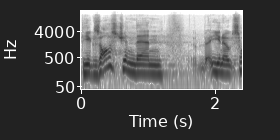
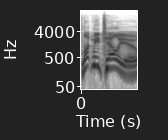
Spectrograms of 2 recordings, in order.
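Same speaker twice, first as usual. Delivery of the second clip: preachy, self-righteous, holier-than-thou put-on voice; 6 semitones higher, 5 dB louder than usual. Mocking people who speak as if above everyone: self-righteous Pharisee voice. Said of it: "you like that voice?".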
